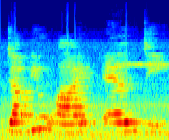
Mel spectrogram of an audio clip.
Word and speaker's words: wild: Coming to the third word and the last word for today is a simple word, WILD, wild. Now why I'm focusing on the pronunciation of this word, the word is very simple.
